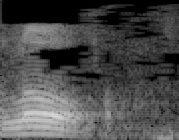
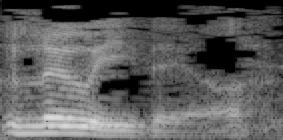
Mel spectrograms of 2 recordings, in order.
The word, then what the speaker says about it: Louisville: You come to Louisville. And I know y'all seen the Kentucky Derby on TV. It's not pronounced Louisville. And it's not called Louisville. It's pronounced Louisville. I'm telling you, don't go to that town and pull in there and ask somebody, hey, listen, is this Louisville?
